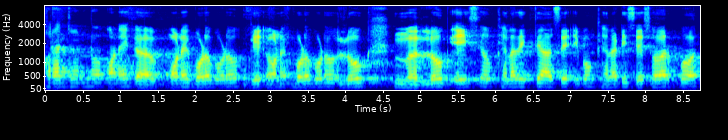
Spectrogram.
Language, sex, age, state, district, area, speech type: Bengali, male, 18-30, West Bengal, Purulia, urban, spontaneous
